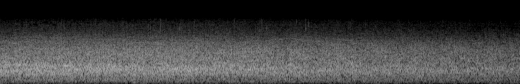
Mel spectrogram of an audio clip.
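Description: Stadium crowd in Real Cricket 22 during a T10 match between Bangladesh and Ireland: a steady, broad roar of cheering spectators holds for about five seconds and fades slightly toward the end, with no distinct voices standing out.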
